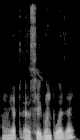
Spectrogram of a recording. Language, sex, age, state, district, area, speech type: Assamese, male, 60+, Assam, Kamrup Metropolitan, urban, spontaneous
